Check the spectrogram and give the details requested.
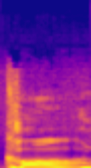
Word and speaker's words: Koch: fit their pronunciation so so they pronounced it kaw like a crow CAW Fred call that's the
